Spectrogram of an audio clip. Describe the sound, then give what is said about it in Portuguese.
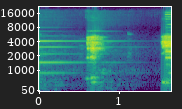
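A cuckoo clock chimes: a ringing tone fades out, then two bright, breathy calls sound about a second apart, with quiet between them and no one talking. “É um cuco.”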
